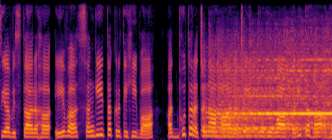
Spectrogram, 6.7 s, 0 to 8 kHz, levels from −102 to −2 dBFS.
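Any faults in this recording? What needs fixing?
Feedback howl starts at 4.02 s and runs to the end of the clip at 6.65 s. Two devices in the same room are on the call, so the loudspeaker's output re-enters a microphone and gains level on every trip around the loop. The repeats build instead of decaying and narrow to a tone near 1.5 kHz, with repeats roughly every 150 ms and peaking at about 4 dB above the speech, well within the call processing's 8 kHz bandwidth. To prevent it, keep only one device unmuted in a shared room, or use headphones.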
